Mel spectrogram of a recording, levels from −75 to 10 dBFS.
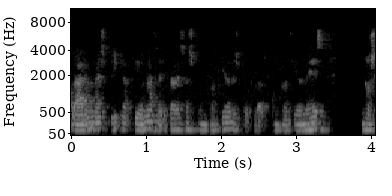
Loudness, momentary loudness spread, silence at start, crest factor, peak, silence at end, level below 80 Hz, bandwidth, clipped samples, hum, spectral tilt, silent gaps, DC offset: -37 LUFS; 10 LU; 0 s; 20 dB; -16 dBFS; 0 s; -70 dBFS; 8.4 kHz; under 0.1%; none; -5 dB/octave; 3.63-3.86 s; under 0.1%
